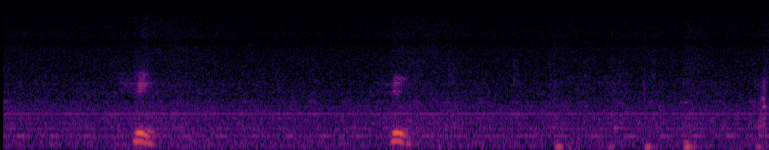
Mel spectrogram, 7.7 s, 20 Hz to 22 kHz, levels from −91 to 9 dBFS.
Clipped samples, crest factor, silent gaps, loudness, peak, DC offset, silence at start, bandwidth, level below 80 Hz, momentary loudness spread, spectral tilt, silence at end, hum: under 0.1%; 24 dB; none; -45 LUFS; -24 dBFS; under 0.1%; 0.05 s; 16.5 kHz; -68 dBFS; 20 LU; -6 dB/octave; 0 s; none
